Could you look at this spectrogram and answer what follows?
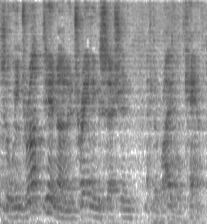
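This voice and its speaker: A man's voice: medium pitch, lively intonation, a little fast, heavy background noise, lightly acted. A man playing an earnest radio reporter narrating a scripted feature. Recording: echoey stage, distant mic, loud music.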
